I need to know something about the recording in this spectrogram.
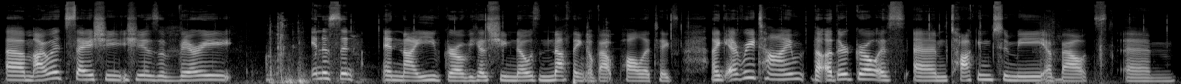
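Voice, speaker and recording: A woman in her twenties from Taiwan, chatting and telling stories while playing a video game, rambling with many pauses. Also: mid-range voice, fairly bright tone, a little hiss or hum. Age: 20s. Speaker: let's play gamer.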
